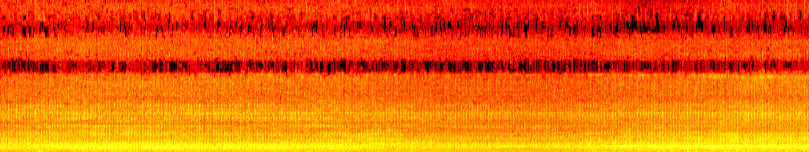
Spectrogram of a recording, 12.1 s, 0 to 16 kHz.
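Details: Honda Odyssey 2012 at steady idle: a light, regular rattle, roughly four beats a second, over the engine; owner asks what needs fixing, source of the engine rattle not pinned down.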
